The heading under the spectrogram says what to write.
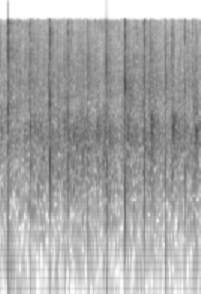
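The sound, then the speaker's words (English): A worship audience claps together in a steady, rapid rhythm as a clap of praise to the Lord, each sharp clap cutting through a soft wash of scattered applause, with no voices heard. “Can we give the Lord another clap of praise?”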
